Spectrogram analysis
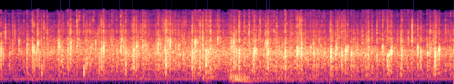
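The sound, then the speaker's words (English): A crowd claps steadily for a few seconds, dense overlapping applause at a fairly loud, even level with no voices breaking through, applauding students' project teaching balance skills, carried out in multiple countries. “Give them a round of applause for that.”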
